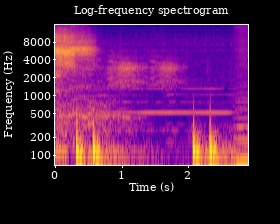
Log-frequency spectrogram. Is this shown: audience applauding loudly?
no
